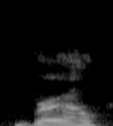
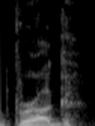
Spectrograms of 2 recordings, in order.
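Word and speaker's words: Brough: Well, as I view it, Brow, that's how you pronounce your name, Brow? It's Bro, but it's, yeah, you did better because a lot of people go Brug. So UGH is silent, yeah.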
